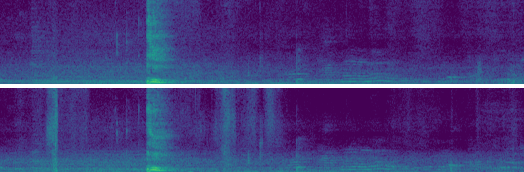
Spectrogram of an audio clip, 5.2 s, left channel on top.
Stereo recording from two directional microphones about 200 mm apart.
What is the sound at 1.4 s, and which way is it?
Throat clearing, centre (ahead or behind).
